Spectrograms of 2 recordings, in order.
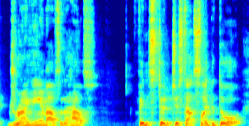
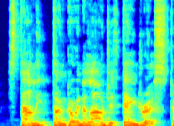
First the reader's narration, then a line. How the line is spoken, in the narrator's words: Toby shouted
